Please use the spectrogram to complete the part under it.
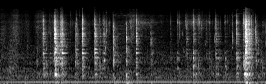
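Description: A spatula scrapes and clinks against a metal bowl.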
